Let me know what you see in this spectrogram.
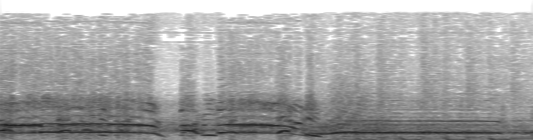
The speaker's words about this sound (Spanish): Que no es la narración del gol, es el alarido del gol.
